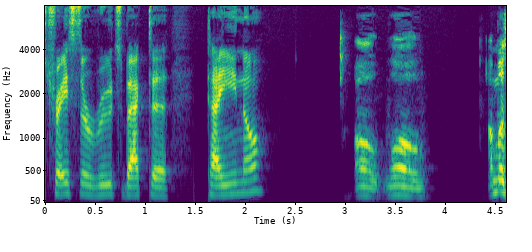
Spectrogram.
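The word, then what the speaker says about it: Taíno: Did I say Taino? Taino's good.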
